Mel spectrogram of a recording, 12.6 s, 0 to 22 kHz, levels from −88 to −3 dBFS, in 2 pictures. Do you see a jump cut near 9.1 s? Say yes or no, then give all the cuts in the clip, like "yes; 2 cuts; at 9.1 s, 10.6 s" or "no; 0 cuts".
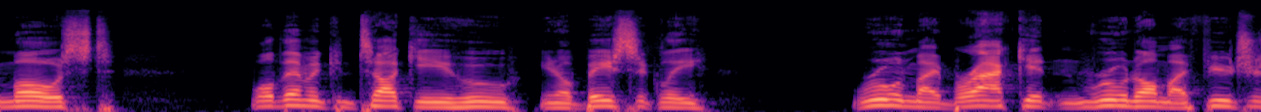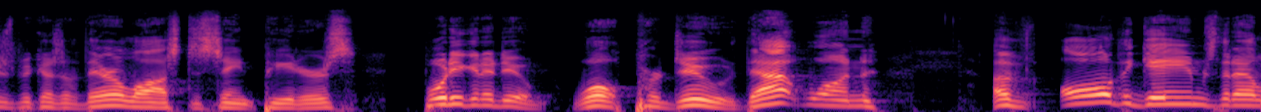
yes; 2 cuts; at 2.6 s, 9.1 s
